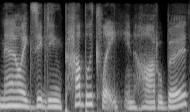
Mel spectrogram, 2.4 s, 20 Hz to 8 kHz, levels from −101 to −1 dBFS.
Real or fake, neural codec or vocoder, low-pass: fake; codec, 16 kHz, 1 kbps, X-Codec, HuBERT features, trained on balanced general audio; 7.2 kHz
